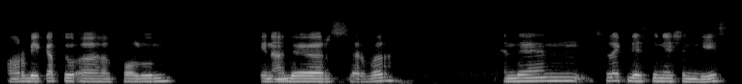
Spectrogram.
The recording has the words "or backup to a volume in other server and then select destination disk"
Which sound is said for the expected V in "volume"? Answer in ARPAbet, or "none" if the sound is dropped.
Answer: F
